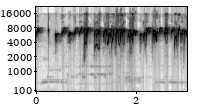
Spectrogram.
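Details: Crimson sunbird giving rapid, thin, high twittering notes about four per second, rising into a lively run. Faint steady low tones, like cooing, sound in the background.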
